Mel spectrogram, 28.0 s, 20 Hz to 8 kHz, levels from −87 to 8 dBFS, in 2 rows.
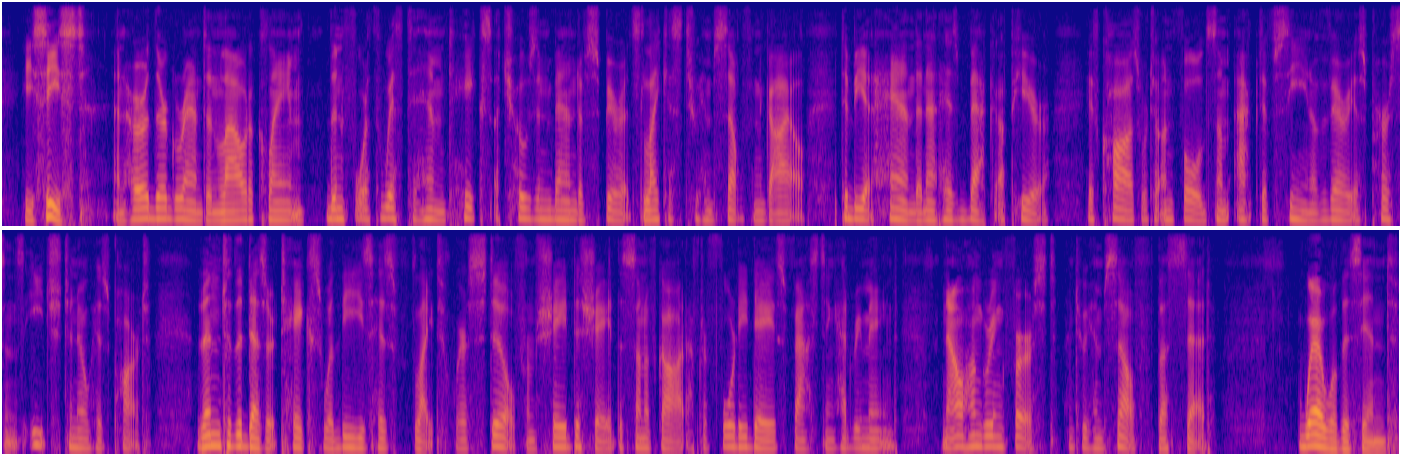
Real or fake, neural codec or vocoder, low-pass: real; none; 7.2 kHz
